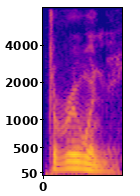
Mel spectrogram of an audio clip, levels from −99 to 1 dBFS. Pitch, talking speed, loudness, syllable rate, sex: 100 Hz, 225 wpm, -12 LUFS, 4.0 syllables/s, male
